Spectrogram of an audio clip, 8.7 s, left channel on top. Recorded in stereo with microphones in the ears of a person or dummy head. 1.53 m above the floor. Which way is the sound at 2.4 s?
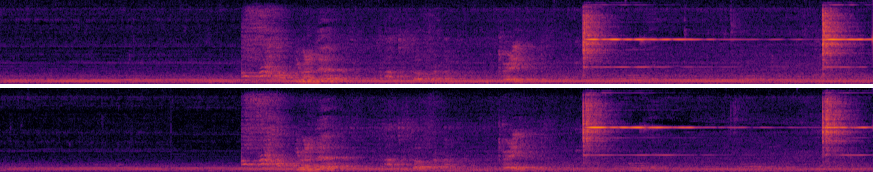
20° right (ahead or behind).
